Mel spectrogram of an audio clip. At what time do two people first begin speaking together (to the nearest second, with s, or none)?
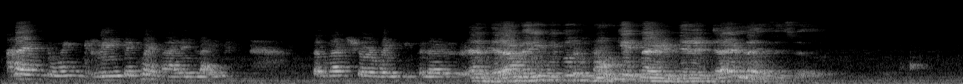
5 s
